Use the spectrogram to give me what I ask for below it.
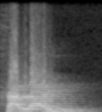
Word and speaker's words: salarium: viene de una palabra en latín que se pronuncia salarium.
